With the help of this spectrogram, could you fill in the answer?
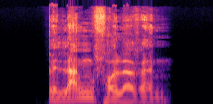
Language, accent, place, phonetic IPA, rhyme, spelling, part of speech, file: German, Germany, Berlin, [bəˈlaŋfɔləʁən], -aŋfɔləʁən, belangvolleren, adjective, De-belangvolleren.ogg
- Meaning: inflection of belangvoll: 1. strong genitive masculine/neuter singular comparative degree 2. weak/mixed genitive/dative all-gender singular comparative degree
